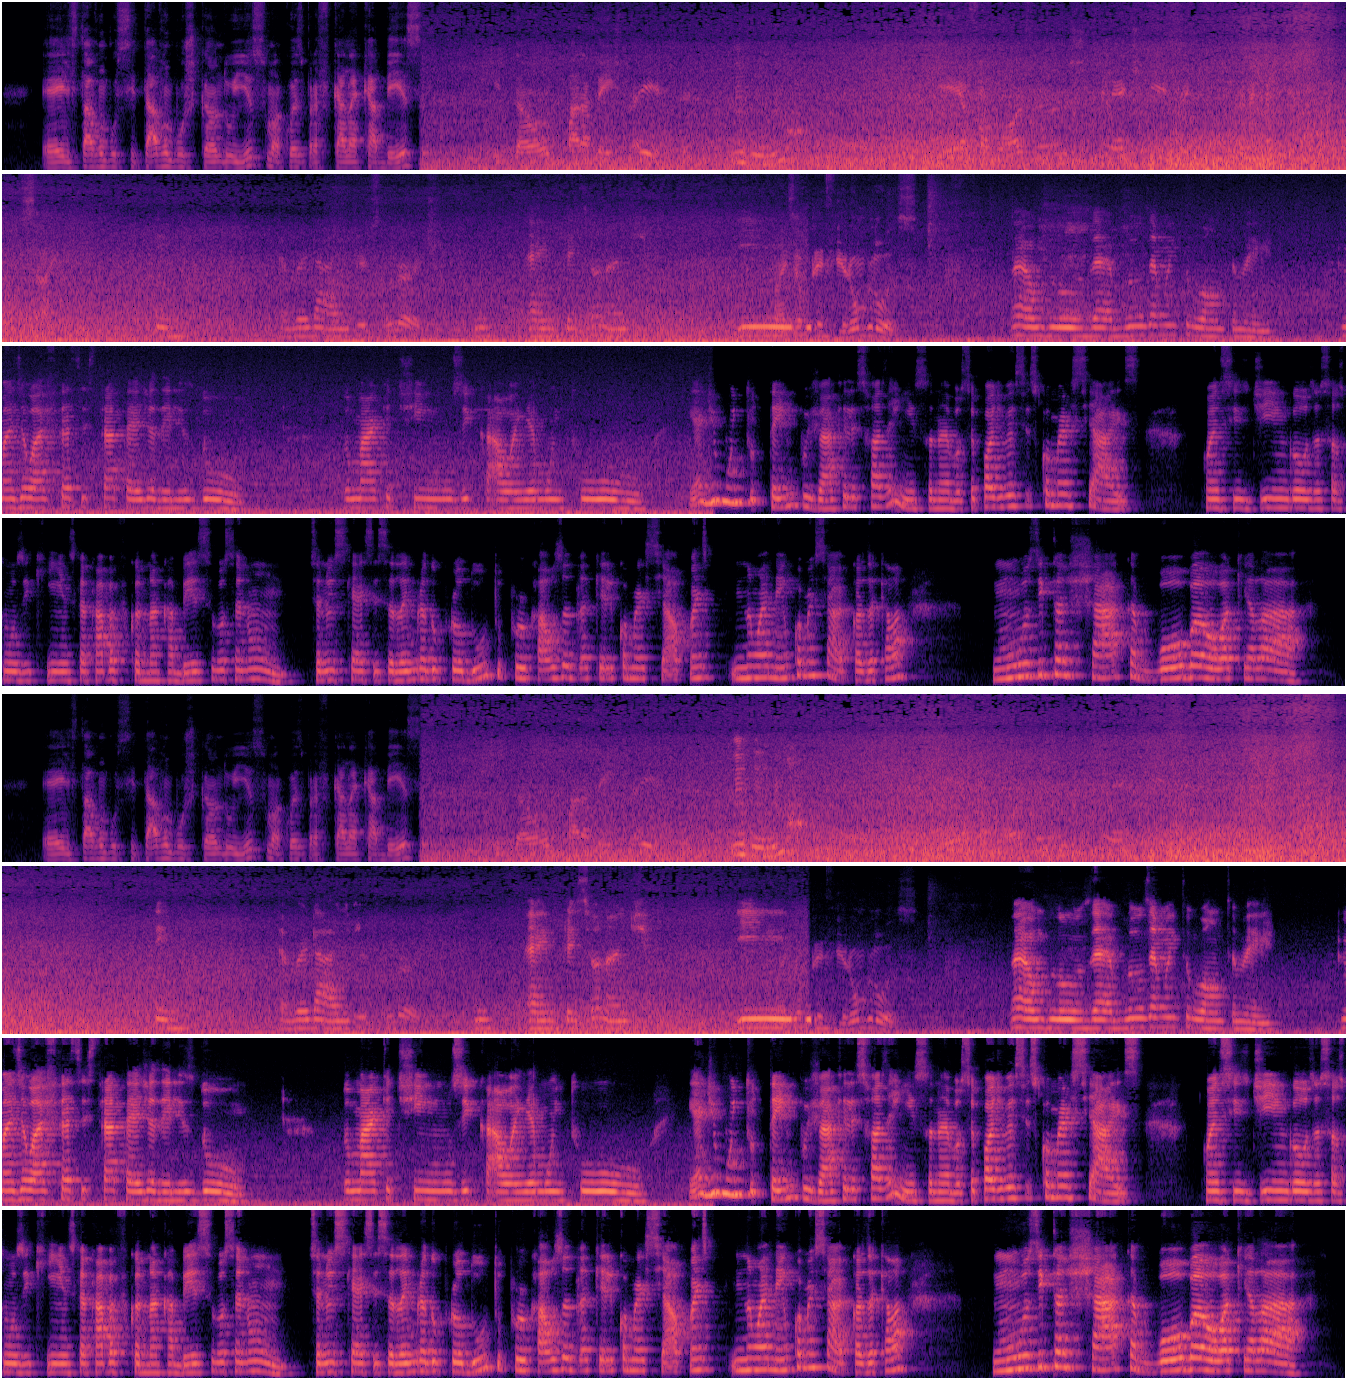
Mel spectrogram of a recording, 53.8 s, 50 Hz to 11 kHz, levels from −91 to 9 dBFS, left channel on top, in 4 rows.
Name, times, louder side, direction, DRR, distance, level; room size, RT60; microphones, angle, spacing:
voice 1, 0.4-4.3 4.9-7.0 9.1-13.2 13.4-14.1 16.7-17.8 21.1-22.6 22.9-23.2, left 4 dB, 60° left, 1.1 m, -36 dB
sound 1, 4.2-21.5, right 1 dB, 10° right, 0.7 m, -29 dB
voice 2, 7.3-8.3 15.0-15.3 16.2-17.0 18.1-18.4 18.7-19.9 20.8-21.7 23.5-26.2 26.8-29.5 30.3-33.5 33.7-38.6 38.9-49.6 50.2-53.4, right 5 dB, 85° right, 0.7 m, -26 dB
sound 2, 16.6-34.0, left 3 dB, 80° left, 0.7 m, -35 dB
head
